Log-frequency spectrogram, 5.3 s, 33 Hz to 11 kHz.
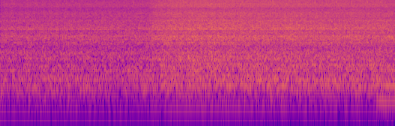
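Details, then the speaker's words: JP Heaters 2kW diesel air heater in a bus, thermostatic mode: steady airflow steps up louder as the fan speeds up once output air gets hot; fan constantly adjusts speed; normal blower behaviour. "just heard it crank up that's because the temperature inside has reached a point where it's blowing out quite hot here i think as the air temperature increases it will reach its full fan speed and just constantly adjusts its speed"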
